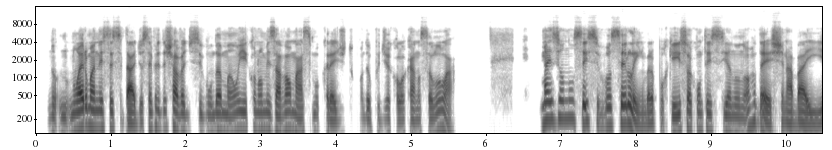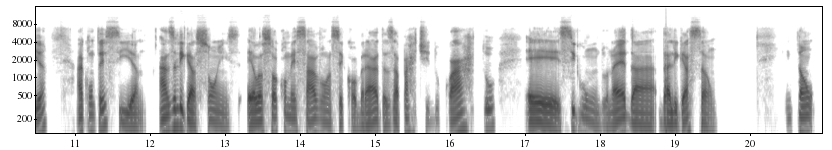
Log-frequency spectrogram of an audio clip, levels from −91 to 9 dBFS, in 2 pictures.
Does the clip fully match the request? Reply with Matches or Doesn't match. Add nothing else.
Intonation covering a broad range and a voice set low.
Matches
